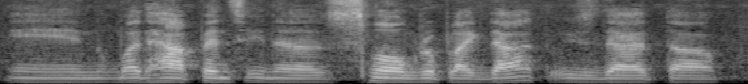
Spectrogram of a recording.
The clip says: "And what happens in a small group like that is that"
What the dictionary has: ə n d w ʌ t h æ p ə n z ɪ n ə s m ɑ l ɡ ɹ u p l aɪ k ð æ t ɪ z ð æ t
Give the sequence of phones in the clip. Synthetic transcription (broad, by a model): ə n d w ʌ t h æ p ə n s ɪ n ə s m ɑ l ɡ ɹ u p l aɪ k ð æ t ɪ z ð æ t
